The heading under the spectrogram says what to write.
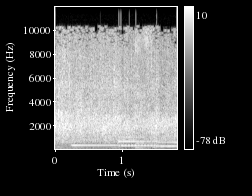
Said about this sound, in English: Those in front, don't clap. Those at the back, you alone clap. I still see some people who are not clapping at the back.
